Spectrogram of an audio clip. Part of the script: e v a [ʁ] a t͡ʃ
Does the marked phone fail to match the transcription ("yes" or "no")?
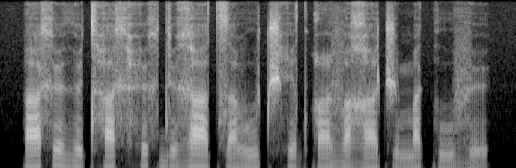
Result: no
